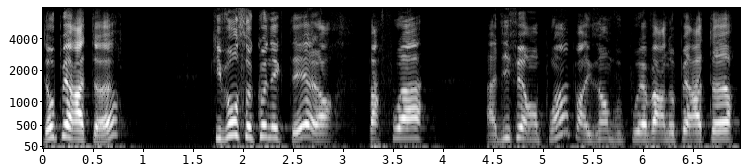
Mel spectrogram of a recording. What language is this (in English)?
French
